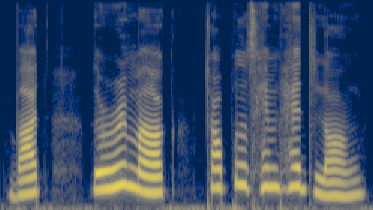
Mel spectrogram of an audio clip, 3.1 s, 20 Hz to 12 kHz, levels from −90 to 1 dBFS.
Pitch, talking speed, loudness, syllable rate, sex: 245 Hz, 115 wpm, -15 LUFS, 3.9 syllables/s, female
